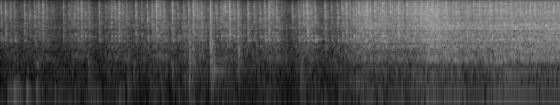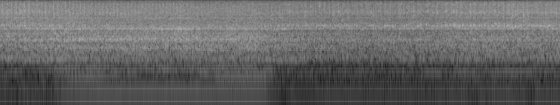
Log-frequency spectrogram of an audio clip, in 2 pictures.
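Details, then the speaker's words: Cold start in the morning: rattly cranking, then lumpy uneven idle with a passing whine as the automatic choke fails to hold cold idle; hydraulic belt also seems to slip until warm. "the Auto chokes not doing well this morning is it"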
